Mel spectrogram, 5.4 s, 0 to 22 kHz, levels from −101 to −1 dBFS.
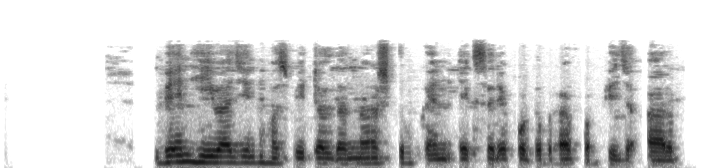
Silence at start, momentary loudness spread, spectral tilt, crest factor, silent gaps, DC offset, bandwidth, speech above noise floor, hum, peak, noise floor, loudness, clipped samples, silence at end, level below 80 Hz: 1.15 s; 8 LU; -5.5 dB/octave; 16 dB; none; under 0.1%; 8 kHz; over 73 dB; none; -2 dBFS; under -90 dBFS; -17 LUFS; under 0.1%; 0.3 s; -58 dBFS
